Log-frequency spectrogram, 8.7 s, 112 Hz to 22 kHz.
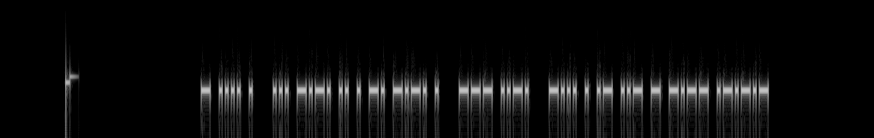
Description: Morse code, heard as a keyed tone, about 40 wpm, 700 Hz. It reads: THE SCIENCE OF BEAUTY.
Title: Sentences from Top 1000 Words - Review Part 2 - 40wpm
